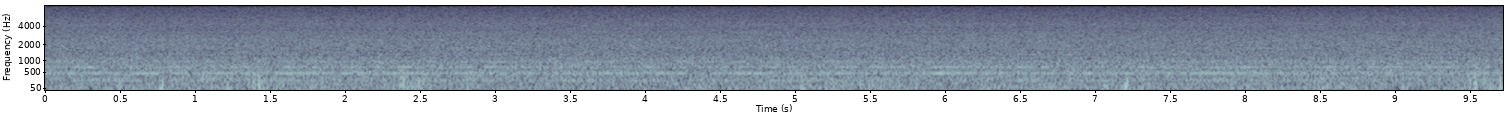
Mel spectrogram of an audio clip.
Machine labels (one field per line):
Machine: fan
